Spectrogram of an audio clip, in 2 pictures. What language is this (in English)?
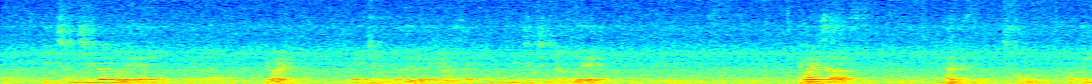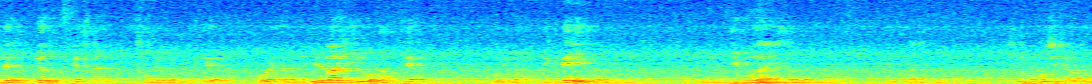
Korean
